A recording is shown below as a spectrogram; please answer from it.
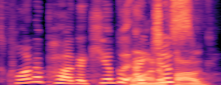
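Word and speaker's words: Quonnipaug: I have to say Lake quanap poog ah I don't think I'm saying it right it could be quona poog no it's quanap poog I can't believe I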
